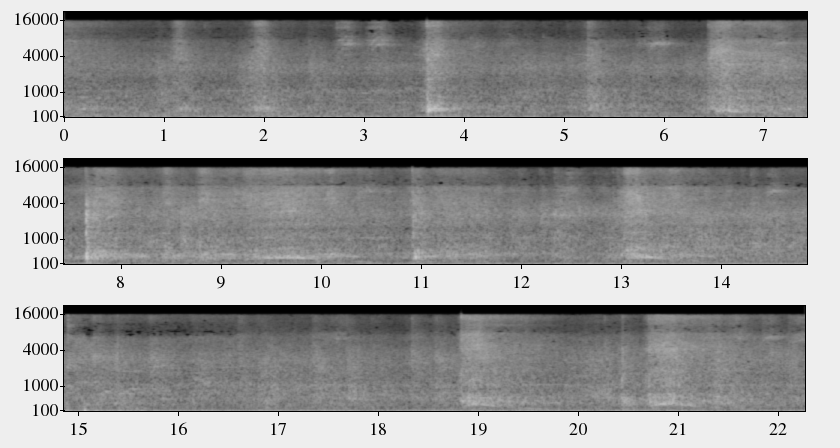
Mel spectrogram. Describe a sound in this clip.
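A toy truck's small electric motor whirs as it drives across a hard floor.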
